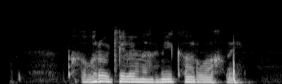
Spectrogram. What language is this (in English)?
Pashto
